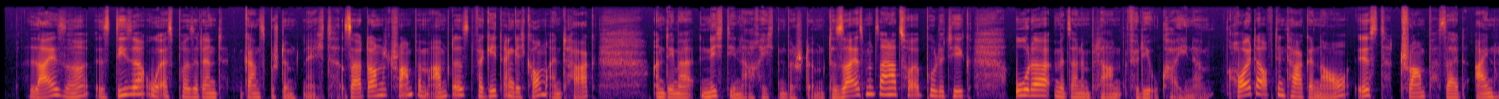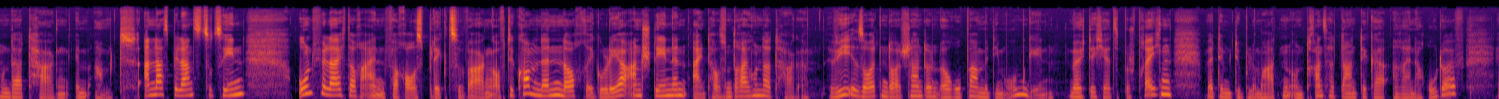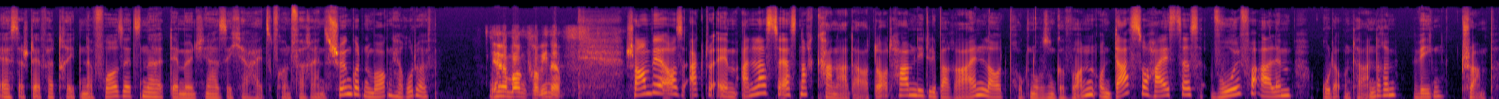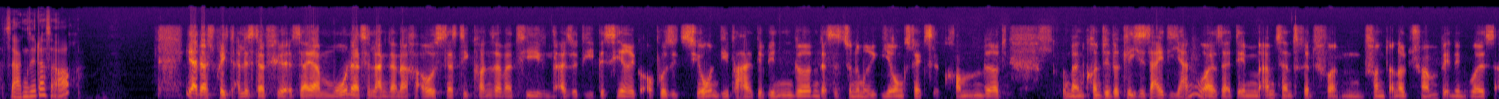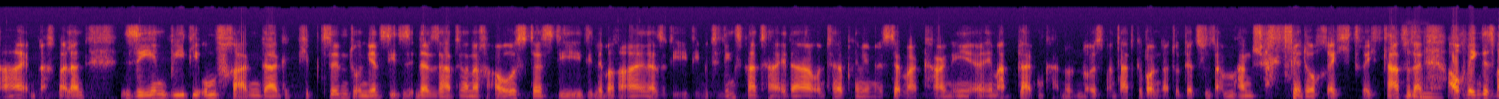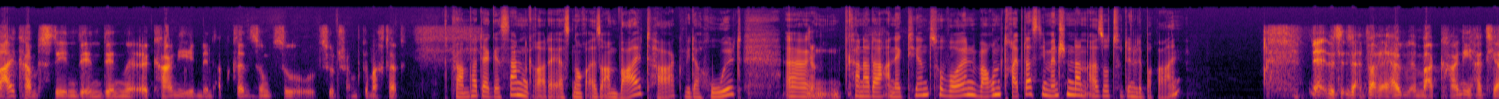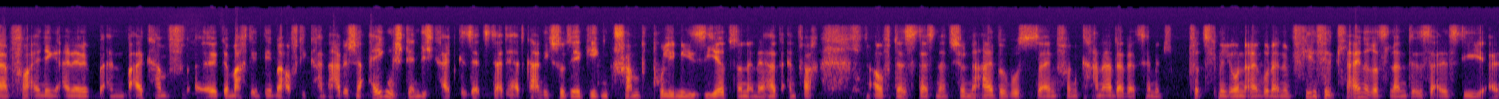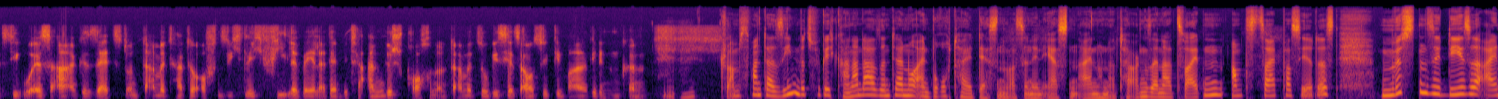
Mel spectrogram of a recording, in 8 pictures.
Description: Interview - Diplomat: Für Trump gilt das Recht des Stärkeren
